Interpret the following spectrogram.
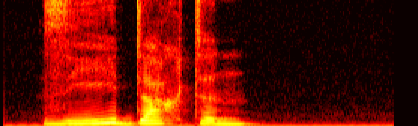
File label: "sie dachten", German; verbs past tense irregular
